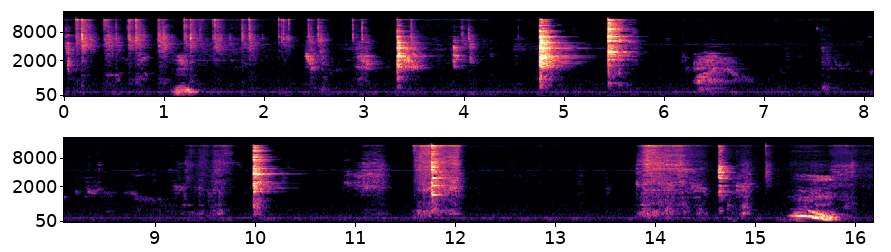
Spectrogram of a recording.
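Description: Cutlery clinking and scraping on a dinner plate while lasagna is eaten, with wet chewing and mouth sounds and a contented "mm" about a second in. It is a run of short, irregular clicks rather than a steady sound.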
